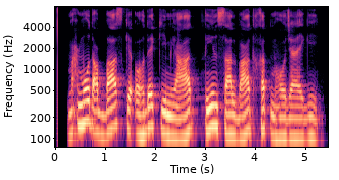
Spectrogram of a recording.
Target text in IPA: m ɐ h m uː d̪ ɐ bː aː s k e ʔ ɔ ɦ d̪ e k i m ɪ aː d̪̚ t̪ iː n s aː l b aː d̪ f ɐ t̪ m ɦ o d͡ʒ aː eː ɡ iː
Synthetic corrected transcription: m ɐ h m uː d̪ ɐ bː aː s k e ʔ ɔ ɦ d̪ e k i m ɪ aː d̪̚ t̪ iː n s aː l b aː d̪ x ɐ t̪ m ɦ o d͡ʒ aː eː ɡ iː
